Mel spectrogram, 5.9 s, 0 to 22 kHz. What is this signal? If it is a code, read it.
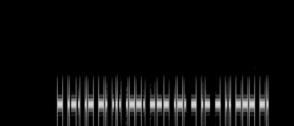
Morse code, heard as a keyed tone, about 34 wpm, 700 Hz. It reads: TRANSPORTATION
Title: Top 1501-1750 Words 35wpm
